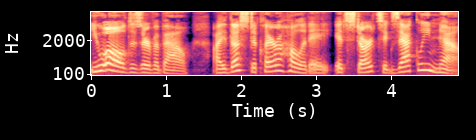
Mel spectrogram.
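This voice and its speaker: A woman's mumbled, raspy put-on character voice at medium pitch and moderate pace, with very wide pitch swings, in a very clean recording with a silent background. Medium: read story. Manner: mumbling, fretful.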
